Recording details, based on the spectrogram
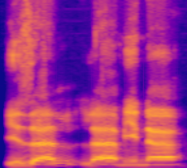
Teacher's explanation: Dimasukkan dal kepada lam, tetapi tidak ada dengung. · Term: idgham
